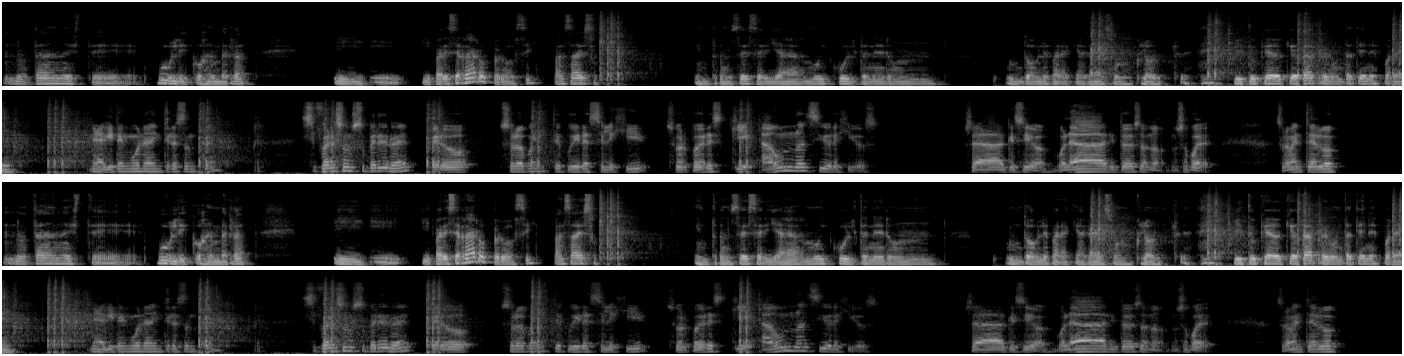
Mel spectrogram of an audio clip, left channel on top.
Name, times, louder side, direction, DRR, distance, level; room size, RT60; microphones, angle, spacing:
voice 1, 0.0-2.9 3.3-6.3 6.9-9.4 10.0-14.1, right 1 dB, 45° right, 0.7 m, -29 dB
Gunshot gunfire, 6.0-6.8 9.1-9.2 9.9-18.8 19.3-19.8 21.4-21.9, right 2 dB, 20° right, 1.1 m, -41 dB
voice 2, 14.8-16.2 16.5-18.7 19.0-22.7 23.6-27.3, left 3 dB, 50° left, 1.1 m, -34 dB
7.3 x 3.5 x 4.2 m
head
